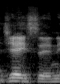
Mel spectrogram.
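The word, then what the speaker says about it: Jayson: So Jason is Jason, even though it's, you know, it has the extra Y.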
